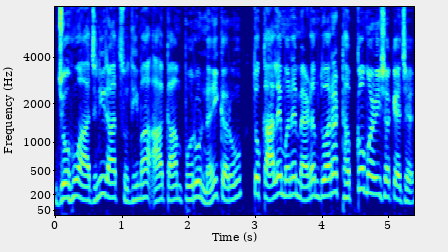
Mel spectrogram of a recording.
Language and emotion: Gujarati, fearful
